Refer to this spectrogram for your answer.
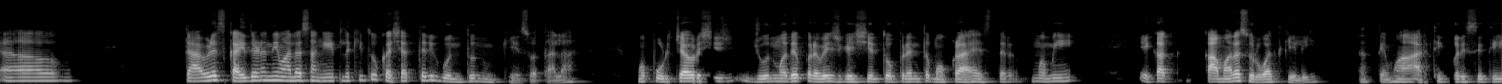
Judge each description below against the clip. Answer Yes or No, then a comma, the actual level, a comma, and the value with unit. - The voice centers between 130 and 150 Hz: Yes, low, 135 Hz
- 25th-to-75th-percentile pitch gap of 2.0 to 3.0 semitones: No, average, 3.4 semitones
